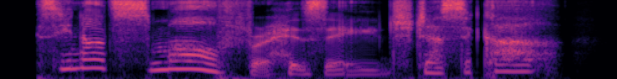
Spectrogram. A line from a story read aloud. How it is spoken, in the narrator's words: the old woman asked, her voice wheezed and twanged like an untuned balisette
